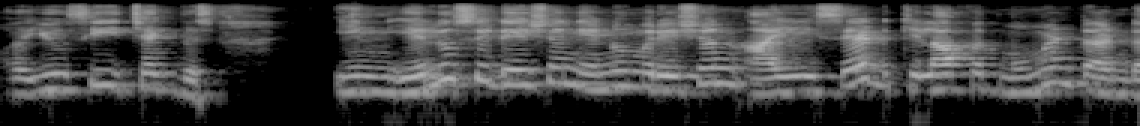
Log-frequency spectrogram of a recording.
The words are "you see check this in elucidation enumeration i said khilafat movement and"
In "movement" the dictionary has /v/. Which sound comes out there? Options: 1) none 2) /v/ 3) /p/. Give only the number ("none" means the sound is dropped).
1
